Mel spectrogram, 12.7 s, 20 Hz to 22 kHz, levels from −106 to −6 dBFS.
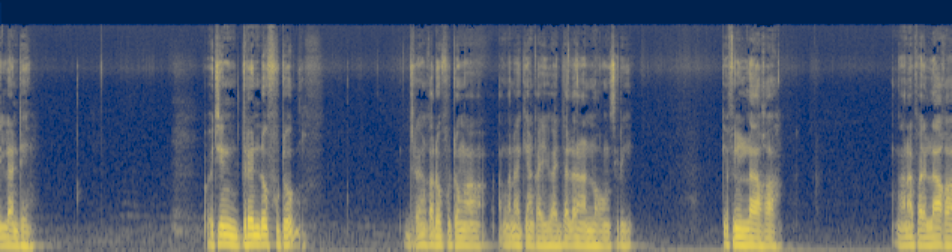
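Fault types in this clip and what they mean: Nothing stood out on listening to this speech.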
